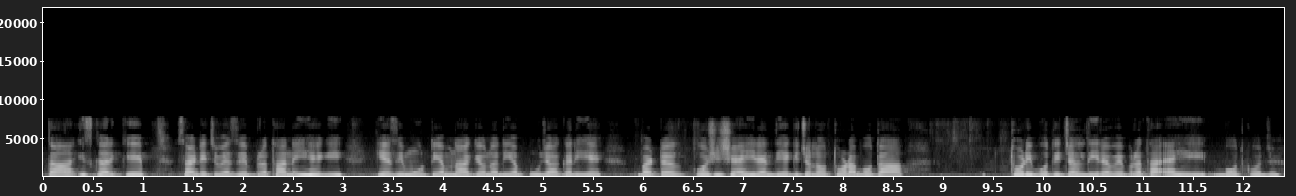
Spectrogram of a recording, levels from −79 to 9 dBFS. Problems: constant background noise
